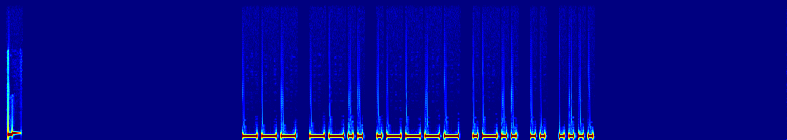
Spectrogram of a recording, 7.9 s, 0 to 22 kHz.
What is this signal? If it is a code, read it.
Morse code, heard as a keyed tone, about 25 wpm, 700 Hz. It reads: OZ1LIH
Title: DXCC-100 Call Signs - 6 Characters - 25wpm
